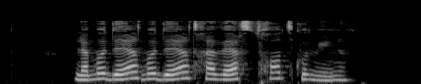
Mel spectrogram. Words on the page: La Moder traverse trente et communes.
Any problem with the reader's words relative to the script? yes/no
yes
